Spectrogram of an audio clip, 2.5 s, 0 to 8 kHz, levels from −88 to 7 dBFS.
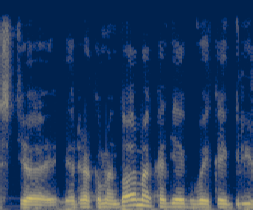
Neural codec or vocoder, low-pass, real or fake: none; 7.2 kHz; real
